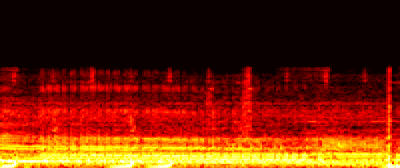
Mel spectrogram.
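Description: Single-cylinder-class sport motorcycle engine running at a steady low road speed, picked up on the bike itself; its pitch eases slightly at first, then holds steady.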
